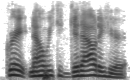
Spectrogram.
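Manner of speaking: lightly acted triumphant line; Shaggy. Retelling Shaggy's escape at the punchline, loud mock relief. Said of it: "or Shaggy goes".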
